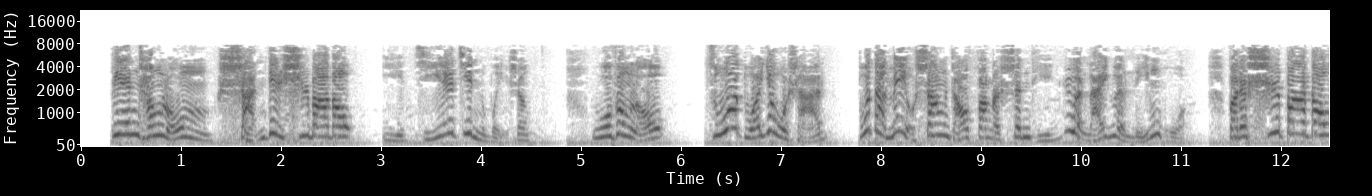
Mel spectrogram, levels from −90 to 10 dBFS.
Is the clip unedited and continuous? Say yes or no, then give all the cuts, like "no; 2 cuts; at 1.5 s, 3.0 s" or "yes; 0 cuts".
yes; 0 cuts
